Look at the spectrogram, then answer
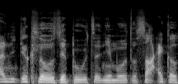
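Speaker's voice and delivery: put-on Austrian action-hero accent. Retelling a stream spent in a put-on accent: Arnold Schwarzenegger accent. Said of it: "have my Arnold accent on all game".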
